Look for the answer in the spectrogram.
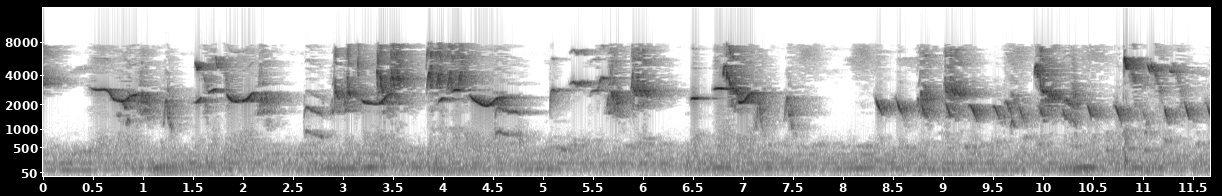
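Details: Male Oriental magpie-robin singing vigorously while fanning its tail: rapid varied phrases of sharp downslurred whistles, buzzy rattles and high chips in dense bursts, with short pauses between phrase groups.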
